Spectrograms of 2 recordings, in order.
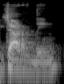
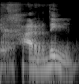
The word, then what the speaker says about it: jardín: guys forget is that the J, it's pronounced like a H, like an H in English, right? You don't say jardín, you say jardín.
